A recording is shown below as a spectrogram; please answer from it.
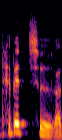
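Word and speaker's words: תבץ: 히브리어로 데베스는 뭐 발음을 히브리어상으로 하면 테베츠가 되는데 그 뜻이 창백함, 뭐 하얀, 뭐 이런 의미를 갖고 있고요.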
